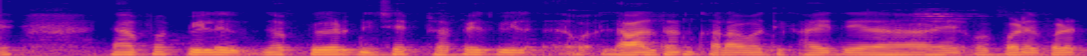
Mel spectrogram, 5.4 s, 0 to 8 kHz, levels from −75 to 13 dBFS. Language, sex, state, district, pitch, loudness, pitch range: Hindi, male, Chhattisgarh, Korba, 110 Hz, -16 LUFS, 105-115 Hz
